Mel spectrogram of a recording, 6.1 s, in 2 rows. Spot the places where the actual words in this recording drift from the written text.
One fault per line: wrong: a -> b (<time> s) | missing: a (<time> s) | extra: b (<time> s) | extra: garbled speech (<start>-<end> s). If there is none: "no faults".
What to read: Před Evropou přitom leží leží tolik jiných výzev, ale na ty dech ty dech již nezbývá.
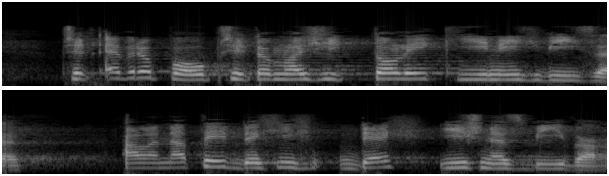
missing: leží (1.7 s)
missing: ty dech (5.2 s)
